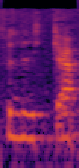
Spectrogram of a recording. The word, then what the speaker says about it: FeliCa: heter Felicia, eller uttalas också Felica,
